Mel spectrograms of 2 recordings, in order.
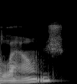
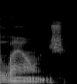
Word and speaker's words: lounge: And we have the j sound. The regular n plus the j sound. Lounge. Lounge.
